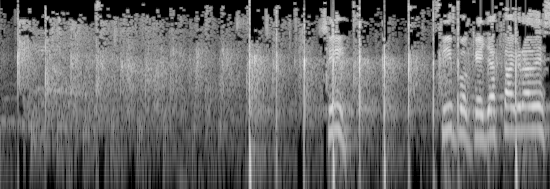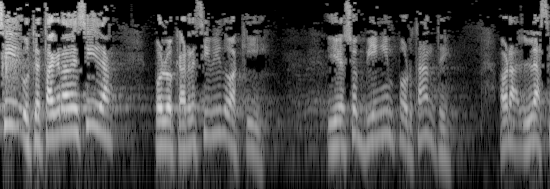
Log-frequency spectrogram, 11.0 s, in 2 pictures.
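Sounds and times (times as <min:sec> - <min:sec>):
crowd applause: 0:00.0 - 0:04.6
loud single clap: 0:00.2 - 0:05.6
speech: 0:03.2 - 0:03.7, 0:04.4 - 0:11.0.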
